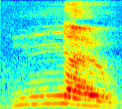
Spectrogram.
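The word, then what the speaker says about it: ν: And the way that I like to remember that is no, it's not a V.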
